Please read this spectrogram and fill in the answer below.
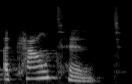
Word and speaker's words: accountant: is accounting ing but the professional is an accountant so let's repeat with me a accountant accountant account tent can you see that the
